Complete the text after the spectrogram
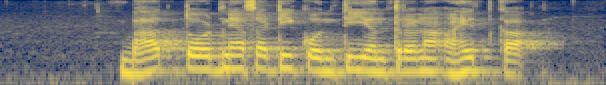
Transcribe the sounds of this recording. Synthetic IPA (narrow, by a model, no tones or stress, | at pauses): bʱat̪ːoɽɳjasaʈiːkont̪iːjənt̪ɾənaʔaɦet̪ka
